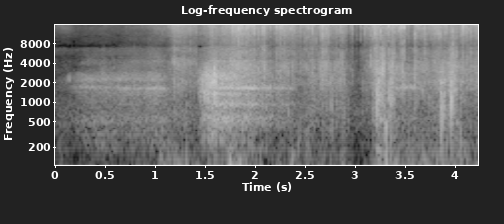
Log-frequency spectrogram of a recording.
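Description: A few faint footsteps and rustles close to the microphone, with a louder scuff about a second and a half in and a couple of light knocks near the end.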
